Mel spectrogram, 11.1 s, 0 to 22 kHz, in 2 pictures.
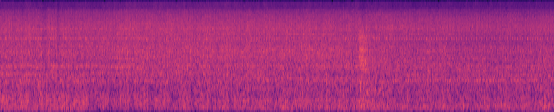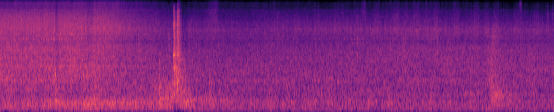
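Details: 1988 GMC 1500 pickup, 2WD automatic, with a worn-out 350 V8 that burns oil and smokes, idling normally. The loud, deep V8 burble through a throaty exhaust holds steady without dying.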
